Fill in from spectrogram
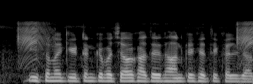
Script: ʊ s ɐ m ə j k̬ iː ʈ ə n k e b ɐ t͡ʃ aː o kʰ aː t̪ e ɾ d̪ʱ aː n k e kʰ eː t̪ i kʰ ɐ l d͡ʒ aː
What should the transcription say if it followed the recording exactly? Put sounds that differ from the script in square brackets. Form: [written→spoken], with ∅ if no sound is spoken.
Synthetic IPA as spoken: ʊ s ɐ m ə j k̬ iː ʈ ə n k e b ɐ t͡ʃ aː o kʰ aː t̪ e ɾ d̪ʱ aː n k e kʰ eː t̪ i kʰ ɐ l d͡ʒ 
